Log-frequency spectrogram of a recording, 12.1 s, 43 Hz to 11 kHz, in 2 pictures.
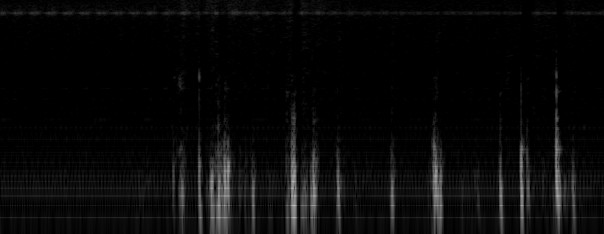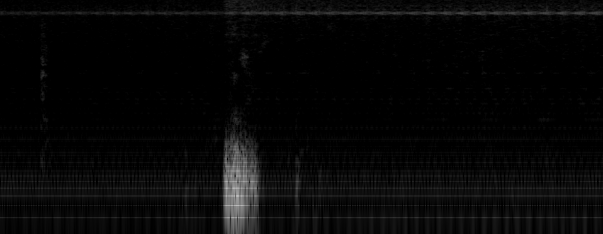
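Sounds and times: dull thumps and knocks: 4.3s - 5.8s.

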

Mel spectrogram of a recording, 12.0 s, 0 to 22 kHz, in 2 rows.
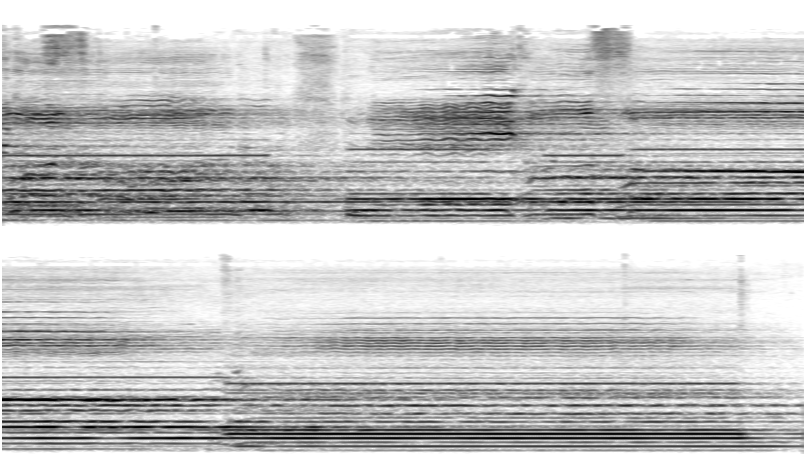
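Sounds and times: vocal ensemble holding a chord: 0.0s - 12.0s.

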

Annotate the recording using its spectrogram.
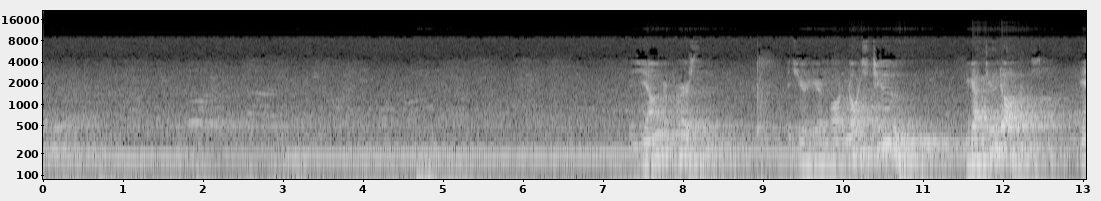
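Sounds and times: faint murmured voices: 0.0s - 13.0s
steady low hum: 0.0s - 13.0s.

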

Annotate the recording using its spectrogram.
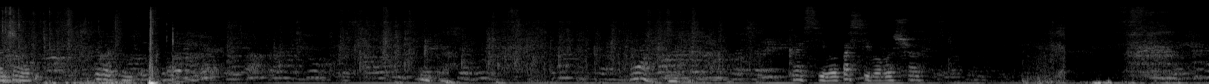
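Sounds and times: faint muffled voices talking: 0.0s - 12.0s.

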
